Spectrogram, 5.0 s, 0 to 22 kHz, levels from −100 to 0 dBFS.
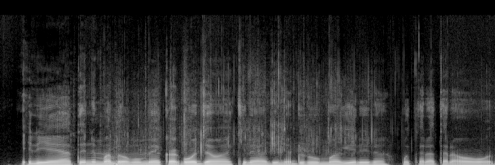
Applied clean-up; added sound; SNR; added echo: neural mask model RNNoise.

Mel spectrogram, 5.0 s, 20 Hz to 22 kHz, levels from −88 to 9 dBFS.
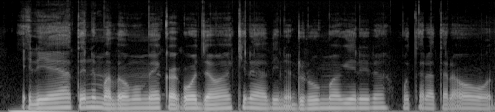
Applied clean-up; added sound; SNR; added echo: none; none; none; none.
